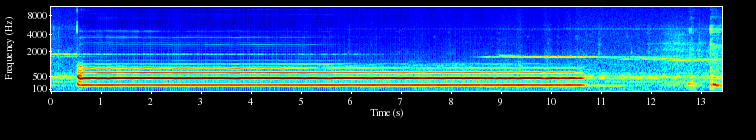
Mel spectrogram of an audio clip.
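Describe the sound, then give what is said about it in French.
A single long Om chant sung aloud, a steady mid-pitched voiced drone held for about ten seconds before fading, followed by a quieter, thinner lingering tone. “Et à partir de là, on va faire trois ohms à haute voix.”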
